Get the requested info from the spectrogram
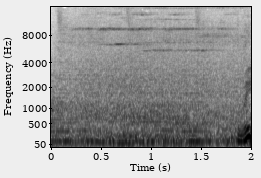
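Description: Steady low hum and noise of distant city traffic, with no clear single event standing out.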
